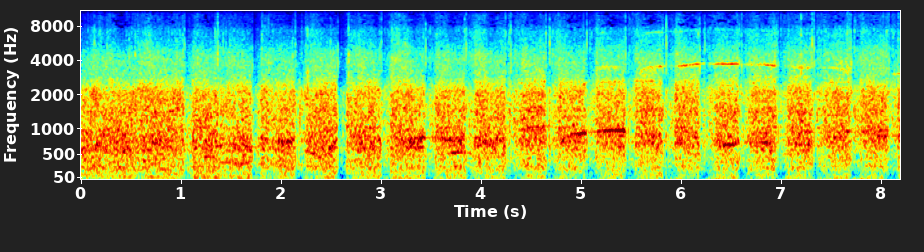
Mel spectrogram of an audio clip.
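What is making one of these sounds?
A large crowd claps in rhythm.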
